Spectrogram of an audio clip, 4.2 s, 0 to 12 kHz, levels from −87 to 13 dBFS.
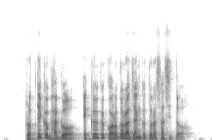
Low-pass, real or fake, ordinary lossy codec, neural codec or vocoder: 7.2 kHz; real; Opus, 32 kbps; none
